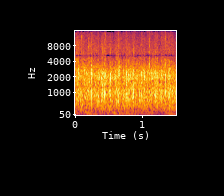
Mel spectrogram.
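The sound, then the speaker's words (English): A crowd applauds steadily, many hands clapping in a dense, even wash of sound that holds at a constant loudness throughout, with no voices standing out. “Oh, I was expecting booze there, not actual claps.”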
